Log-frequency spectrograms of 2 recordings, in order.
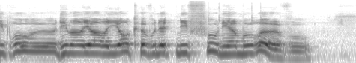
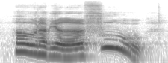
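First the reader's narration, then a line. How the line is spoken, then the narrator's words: Exclamation. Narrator (French): s'écria Maria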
